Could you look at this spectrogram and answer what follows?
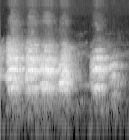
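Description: A dog barks in a quick run of four or five close, loud barks, then pauses briefly before one more short burst, with no talking over it.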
